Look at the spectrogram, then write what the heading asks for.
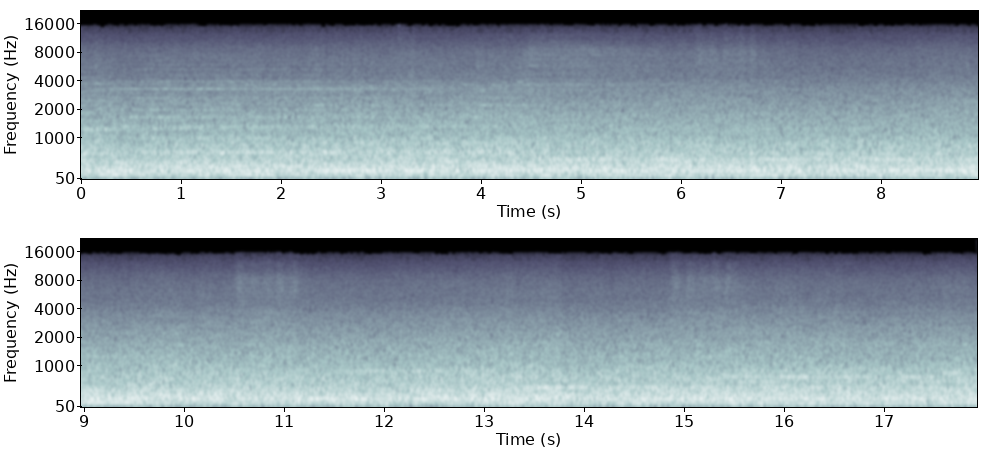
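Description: Steady, loud rumble of a train running on rails, with no pauses or sudden changes.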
